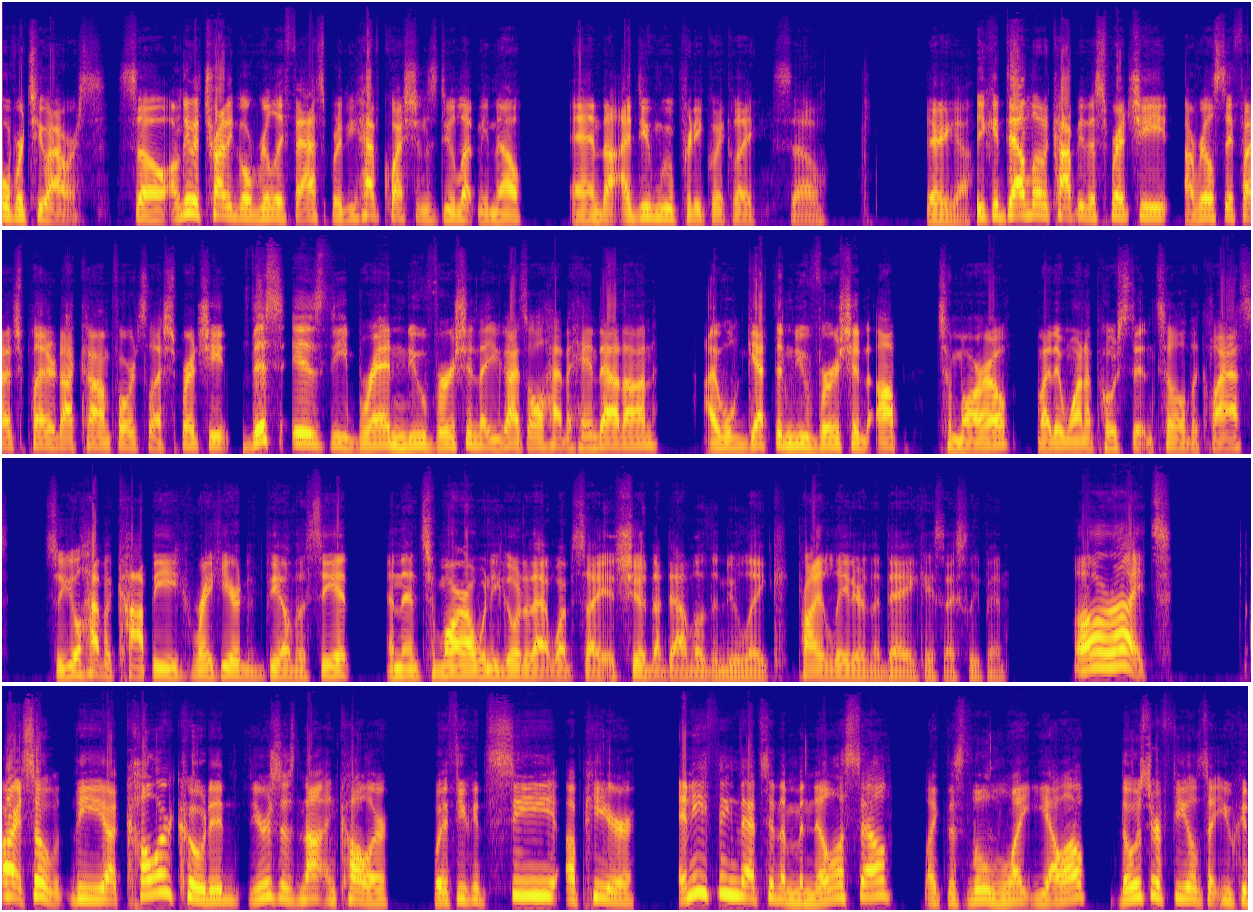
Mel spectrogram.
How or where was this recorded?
live audience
